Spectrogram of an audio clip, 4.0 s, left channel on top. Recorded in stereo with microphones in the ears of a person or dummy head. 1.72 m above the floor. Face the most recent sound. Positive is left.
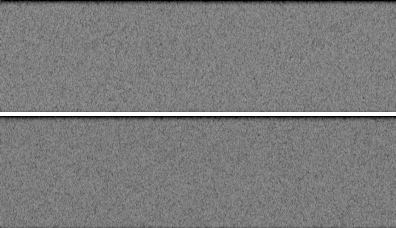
No sound to turn to.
